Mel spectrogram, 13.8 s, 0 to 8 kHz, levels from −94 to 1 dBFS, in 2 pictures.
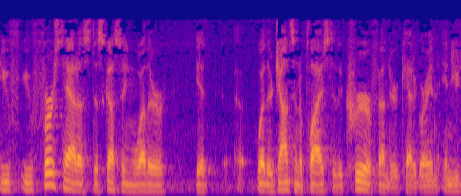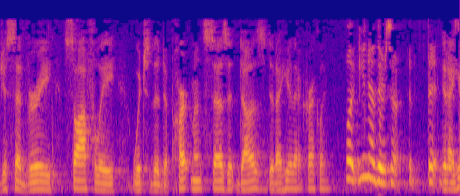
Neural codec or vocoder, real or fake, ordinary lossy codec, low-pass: none; real; MP3, 24 kbps; 7.2 kHz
